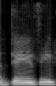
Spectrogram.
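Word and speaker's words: Daysy: i recommend all the time it's called the daisy fertility tracker it's spelled d-a-y-s-y and it's a basal bobby thermometer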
